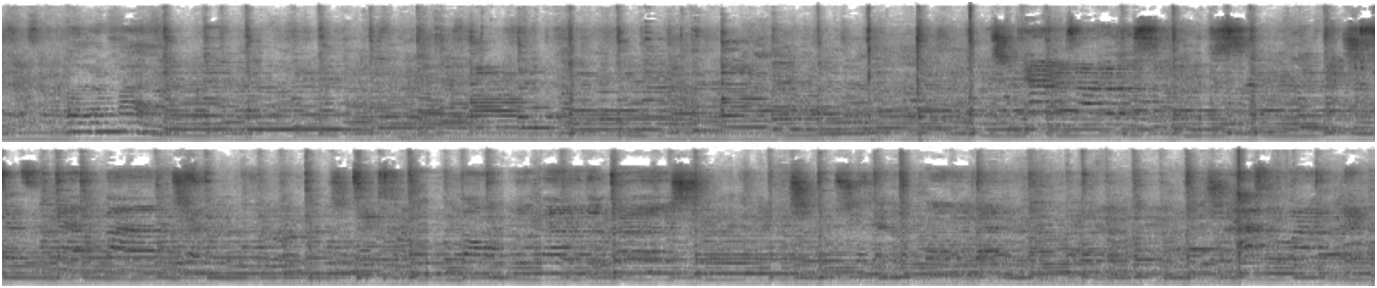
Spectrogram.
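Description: Live acoustic set: a steel-string acoustic guitar played with a woman singing over it.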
